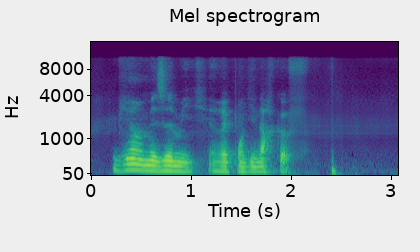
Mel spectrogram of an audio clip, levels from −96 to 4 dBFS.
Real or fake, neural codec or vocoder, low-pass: fake; codec, 24 kHz, 0.9 kbps, DualCodec; 10.8 kHz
